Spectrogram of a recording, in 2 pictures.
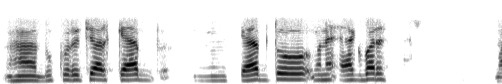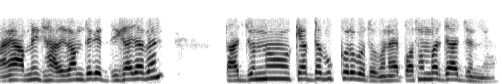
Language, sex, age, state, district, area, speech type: Bengali, male, 18-30, West Bengal, Jhargram, rural, conversation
